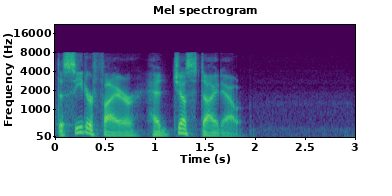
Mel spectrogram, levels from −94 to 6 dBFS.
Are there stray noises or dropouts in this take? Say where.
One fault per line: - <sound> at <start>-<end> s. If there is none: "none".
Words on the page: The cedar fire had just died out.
none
